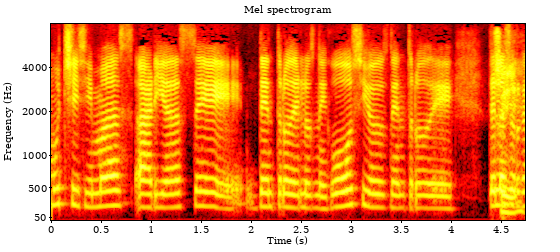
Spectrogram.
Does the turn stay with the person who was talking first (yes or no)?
yes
